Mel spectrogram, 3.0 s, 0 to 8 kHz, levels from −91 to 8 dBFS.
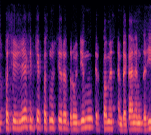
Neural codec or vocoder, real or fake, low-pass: none; real; 7.2 kHz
